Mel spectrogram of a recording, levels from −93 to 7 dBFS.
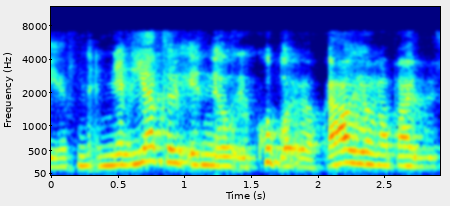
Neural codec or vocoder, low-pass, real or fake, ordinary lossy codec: codec, 16 kHz, 1.1 kbps, Voila-Tokenizer; 7.2 kHz; fake; AAC, 64 kbps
